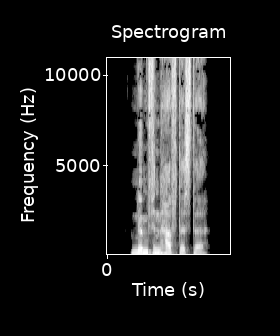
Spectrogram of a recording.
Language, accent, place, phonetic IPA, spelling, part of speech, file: German, Germany, Berlin, [ˈnʏmfn̩haftəstə], nymphenhafteste, adjective, De-nymphenhafteste.ogg
- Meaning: inflection of nymphenhaft: 1. strong/mixed nominative/accusative feminine singular superlative degree 2. strong nominative/accusative plural superlative degree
